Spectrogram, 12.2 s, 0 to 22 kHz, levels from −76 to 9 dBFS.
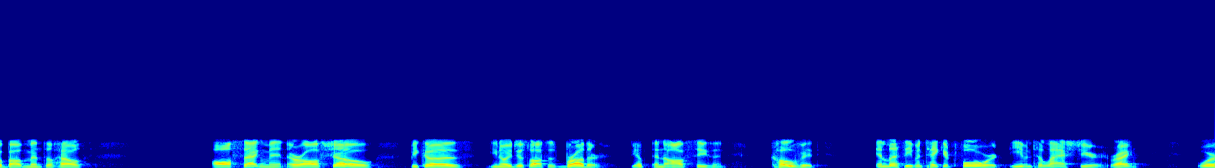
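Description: Right at the start, from 0.39 to 0.42 s, there's a packet loss with pitch repetition: about 30 ms of the telephone-band G.711 speech goes missing, which fits three 10 ms packets, and the receiver loops the last pitch cycle to cover it, so you hear a brief, slightly buzzy held tone.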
